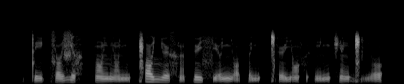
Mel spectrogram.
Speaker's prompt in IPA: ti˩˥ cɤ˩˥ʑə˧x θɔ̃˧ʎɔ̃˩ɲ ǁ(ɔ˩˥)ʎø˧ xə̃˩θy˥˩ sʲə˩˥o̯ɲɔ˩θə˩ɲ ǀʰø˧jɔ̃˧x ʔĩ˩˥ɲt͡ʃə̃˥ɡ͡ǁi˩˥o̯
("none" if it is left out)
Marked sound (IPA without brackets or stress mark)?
ɔ˥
